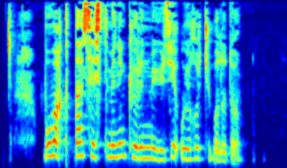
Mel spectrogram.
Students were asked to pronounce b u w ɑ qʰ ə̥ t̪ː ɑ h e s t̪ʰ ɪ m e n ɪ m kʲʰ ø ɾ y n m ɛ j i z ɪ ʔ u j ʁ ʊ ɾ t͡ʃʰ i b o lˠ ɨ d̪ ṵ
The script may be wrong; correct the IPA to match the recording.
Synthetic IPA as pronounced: b u w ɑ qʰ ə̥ t̪ː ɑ s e s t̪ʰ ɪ m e n ɪ ŋ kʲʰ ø ɾ y n m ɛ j y z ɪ ʔ u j ʁ ʊ ɾ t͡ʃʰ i b o lˠ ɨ d̪ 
